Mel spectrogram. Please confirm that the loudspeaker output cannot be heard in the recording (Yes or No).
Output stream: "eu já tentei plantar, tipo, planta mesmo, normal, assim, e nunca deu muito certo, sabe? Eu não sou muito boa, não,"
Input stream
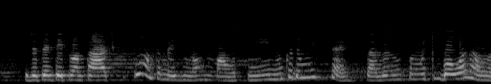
No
